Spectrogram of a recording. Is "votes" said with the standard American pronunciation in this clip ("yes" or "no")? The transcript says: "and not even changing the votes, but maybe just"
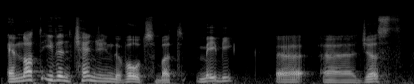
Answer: yes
